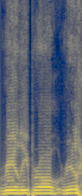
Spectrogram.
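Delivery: very loud, acted, disappointed and disbelieving tone. Retelling a podcast guest's reaction to a question: imitating someone disappointed. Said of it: "he was so disappointed".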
